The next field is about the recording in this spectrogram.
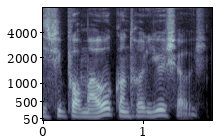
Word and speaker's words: Shaoqi: Shaoqi. Ah, merci. – Liu Shaoqi. – oui, excusez-moi, la prononciation de, la lettre Q se fait chi.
